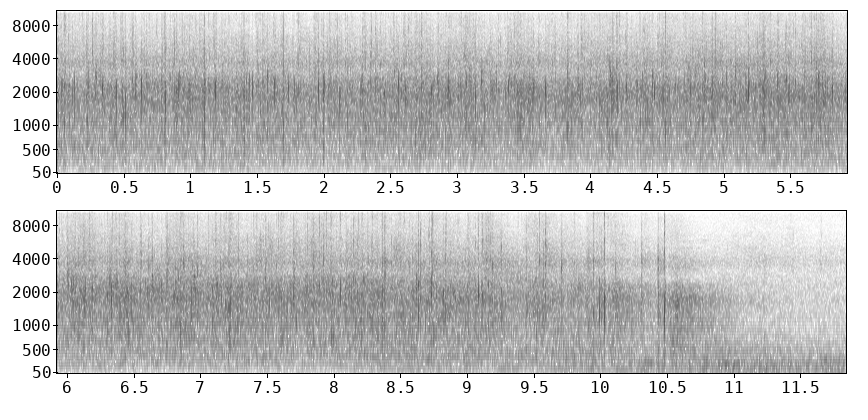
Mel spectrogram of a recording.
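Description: A crowd applauds loudly in a large hall.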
